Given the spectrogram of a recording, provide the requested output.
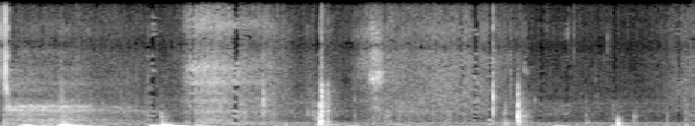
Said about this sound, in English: I'm boring today, just drinking water.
